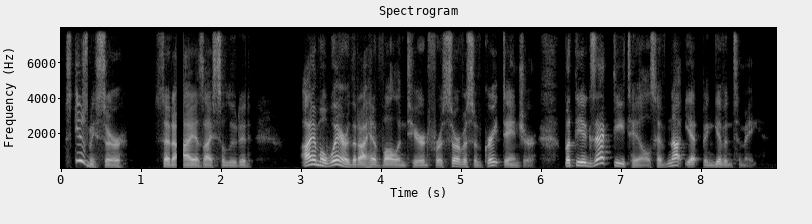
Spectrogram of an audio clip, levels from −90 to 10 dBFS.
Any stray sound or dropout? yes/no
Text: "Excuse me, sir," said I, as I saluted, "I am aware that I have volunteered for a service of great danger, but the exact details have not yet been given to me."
yes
